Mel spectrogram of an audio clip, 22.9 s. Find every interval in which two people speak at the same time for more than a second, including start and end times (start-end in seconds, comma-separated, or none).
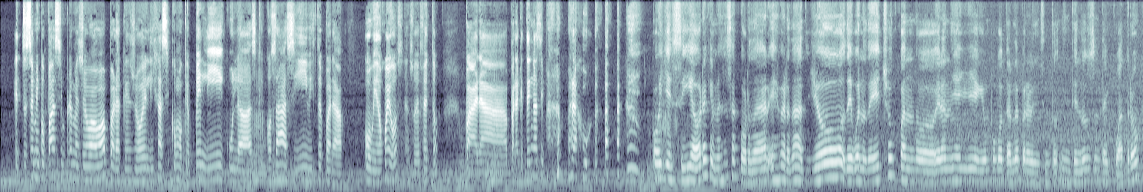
none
